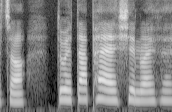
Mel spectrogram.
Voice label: "pell", Welsh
